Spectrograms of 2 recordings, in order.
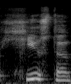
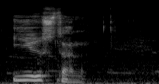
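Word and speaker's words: Euston: not like in the united states it's not houston texas no it's not houston because it doesn't have an age it's just the e right so it's houston houston houston station how we don't have to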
